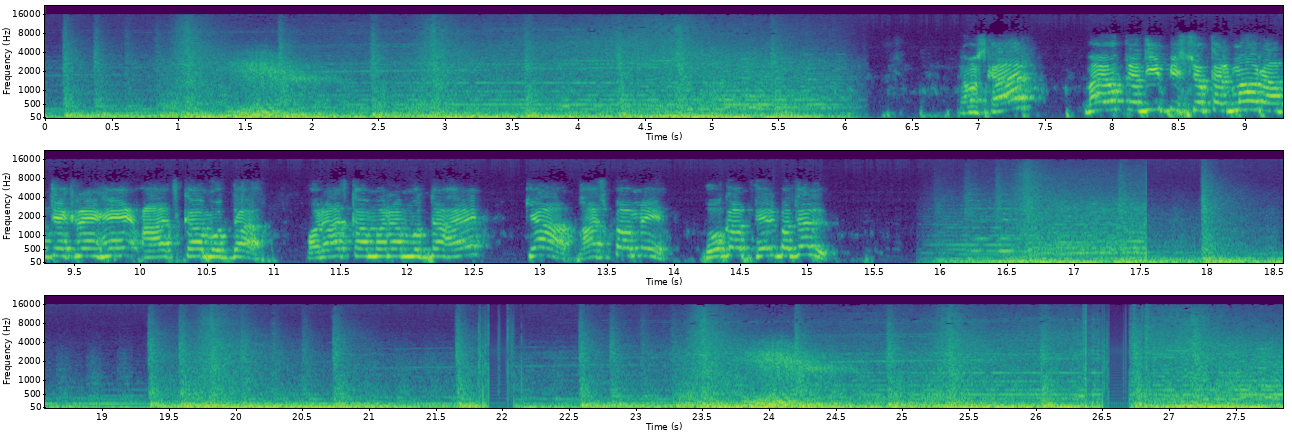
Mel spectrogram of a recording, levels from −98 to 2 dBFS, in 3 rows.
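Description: An intermittent contact, a loose cable or plug briefly losing its connection, breaks the signal path twice. From 21.82 to 22.15 s the line goes open for about 190 ms, and from 26.35 to 26.85 s for about 200 ms. Each time the sound drops out abruptly, with crackle as the contact scrapes open and closed at the edges, and a faint hiss remains during the gap.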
